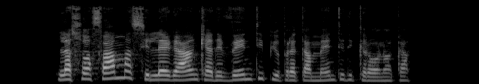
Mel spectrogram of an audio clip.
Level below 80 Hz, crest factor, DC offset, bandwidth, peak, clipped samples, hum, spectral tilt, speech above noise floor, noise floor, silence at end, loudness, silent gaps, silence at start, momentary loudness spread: -86 dBFS; 20 dB; under 0.1%; 16.5 kHz; -12 dBFS; under 0.1%; none; -2 dB/octave; 41 dB; -74 dBFS; 0.7 s; -32 LUFS; none; 0.6 s; 13 LU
